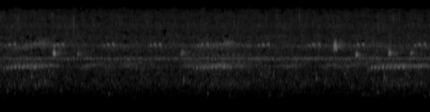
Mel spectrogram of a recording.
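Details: Frog voices at a lake: soft mid-pitched croaks and a couple of brief bright chirps over an unbroken high, insect-like whine.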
